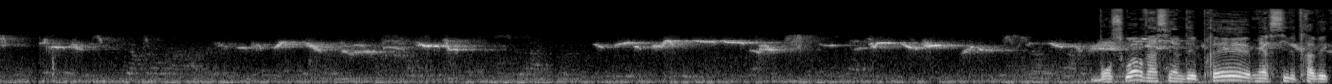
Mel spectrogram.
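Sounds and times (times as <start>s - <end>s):
common blackbird singing in a courtyard in central Paris France: 0.0s - 1.2s, 2.2s - 5.2s, 5.9s - 13.3s
steady low urban rumble in central Paris France: 0.0s - 13.3s
speech: 11.0s - 13.3s.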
